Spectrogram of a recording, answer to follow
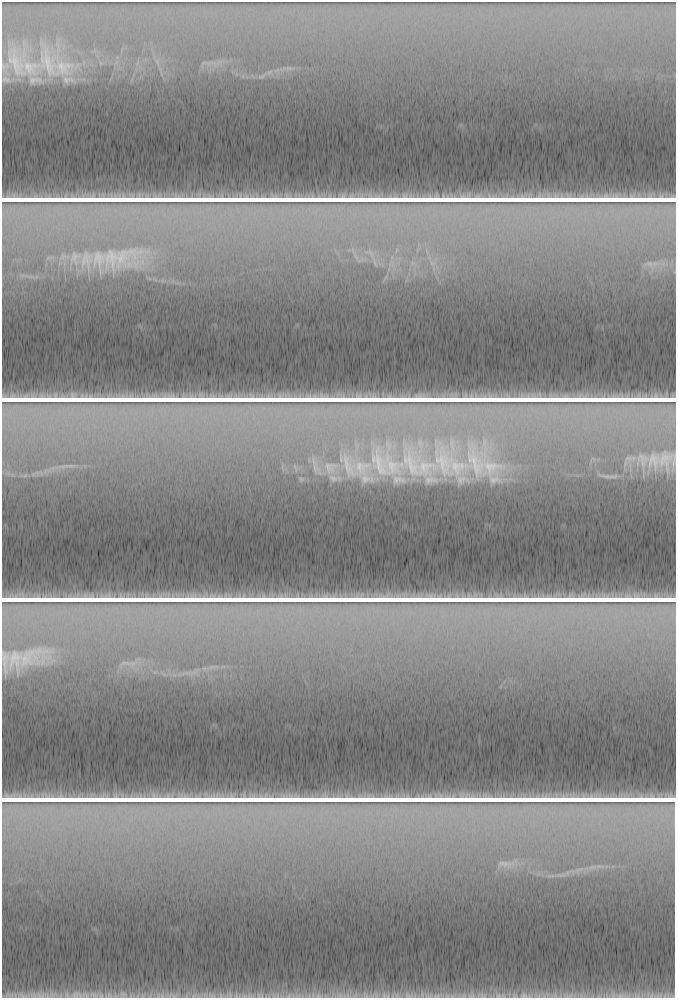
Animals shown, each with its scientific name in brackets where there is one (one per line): Ovenbird (Seiurus aurocapilla)
Chestnut-sided Warbler (Setophaga pensylvanica)
American Crow (Corvus brachyrhynchos)
Eastern Wood-Pewee (Contopus virens)
Black-throated Blue Warbler (Setophaga caerulescens)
